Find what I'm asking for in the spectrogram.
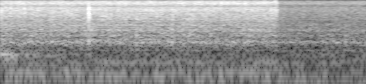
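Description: Onions gently sautéing in a pan while an egg and drumstick-leaf stir-fry is being made, a steady soft sizzle with one brief tap, dropping quieter toward the end, no voices.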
